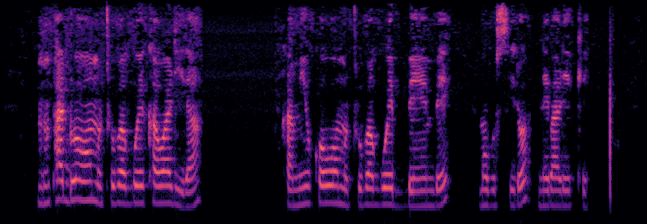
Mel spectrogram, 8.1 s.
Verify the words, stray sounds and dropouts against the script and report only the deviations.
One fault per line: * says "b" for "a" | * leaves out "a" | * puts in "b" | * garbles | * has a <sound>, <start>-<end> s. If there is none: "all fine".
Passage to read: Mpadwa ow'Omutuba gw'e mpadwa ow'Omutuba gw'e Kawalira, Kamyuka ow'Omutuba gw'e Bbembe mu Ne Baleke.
* leaves out "mpadwa ow'Omutuba gw'e"
* puts in "Busiro"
